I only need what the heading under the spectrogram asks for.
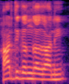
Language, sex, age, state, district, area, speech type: Telugu, male, 30-45, Telangana, Sangareddy, rural, spontaneous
